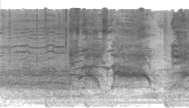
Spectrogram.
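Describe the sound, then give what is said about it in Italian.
A dense crowd of FC Thun football fans roars in celebration of the club winning the Swiss championship, cheering and screaming, with high shrieks and yells rising above a loud, continuous wall of voices that fills the whole moment. “A Thun la favola diventa realtà e la gioia di giocatori e tifosi è incontenibile.”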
